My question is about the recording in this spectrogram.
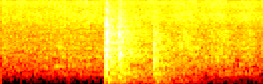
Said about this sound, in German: Ja, ah, Salz dazu, durchrühren.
